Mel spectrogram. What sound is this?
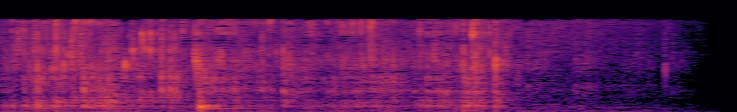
kitchen drum percussion jar tap sound hit kettle water pouring
kettle, percussion, running, sound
